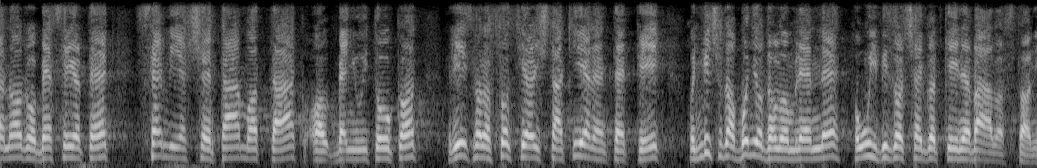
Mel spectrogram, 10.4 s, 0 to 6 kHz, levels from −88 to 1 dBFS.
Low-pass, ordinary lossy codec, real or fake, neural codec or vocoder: 5.4 kHz; Opus, 24 kbps; real; none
